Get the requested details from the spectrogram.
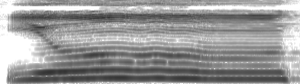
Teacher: ikhfa hakiki dengan 2 harakat bawa ke sisi huruf kaf · Yunkiru, ra baca dengan tebal, ra baris depan. Tafkhim nama dia. Kiru, ru biar ada getaran.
